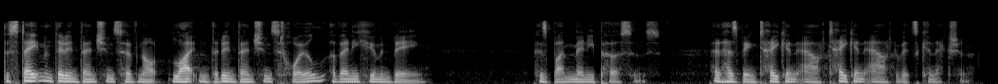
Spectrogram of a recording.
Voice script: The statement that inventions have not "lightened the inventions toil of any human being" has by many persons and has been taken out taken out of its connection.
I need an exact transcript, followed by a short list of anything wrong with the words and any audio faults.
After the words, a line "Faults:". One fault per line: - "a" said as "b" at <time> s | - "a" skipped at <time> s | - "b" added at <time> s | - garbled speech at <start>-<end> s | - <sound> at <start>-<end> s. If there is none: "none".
The statement that inventions have not "lightened the inventions toil of any human being" has by many persons and has been taken out taken out of its connection.
Faults:
none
